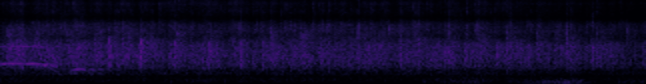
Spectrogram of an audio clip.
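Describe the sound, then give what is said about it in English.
A crowd applauds steadily for about six seconds, a dense, even wash of many hands clapping at once, with faint cheers and voices mixed in and no pause or fade. “If that's you, come on, clap your hands and make some noise.”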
